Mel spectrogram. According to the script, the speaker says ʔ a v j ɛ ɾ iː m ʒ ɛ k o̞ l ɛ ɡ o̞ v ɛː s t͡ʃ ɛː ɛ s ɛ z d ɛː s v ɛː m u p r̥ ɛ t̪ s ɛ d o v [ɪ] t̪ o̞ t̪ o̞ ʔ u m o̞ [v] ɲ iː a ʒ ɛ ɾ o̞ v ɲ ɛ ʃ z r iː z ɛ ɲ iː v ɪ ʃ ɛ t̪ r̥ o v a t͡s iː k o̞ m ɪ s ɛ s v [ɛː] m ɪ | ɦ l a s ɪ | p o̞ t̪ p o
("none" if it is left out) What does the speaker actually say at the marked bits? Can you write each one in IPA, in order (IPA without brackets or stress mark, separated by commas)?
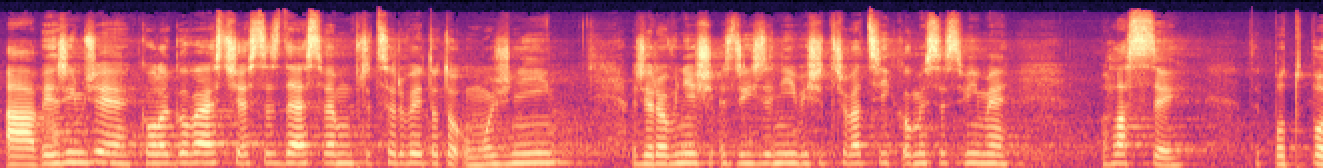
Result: ɪ, ʒ, iː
